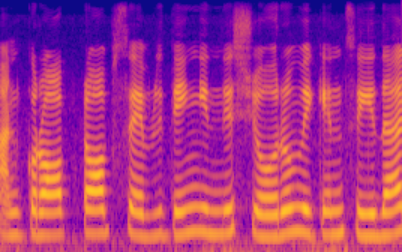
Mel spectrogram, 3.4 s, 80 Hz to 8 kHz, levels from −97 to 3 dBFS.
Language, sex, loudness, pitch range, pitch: English, female, -16 LUFS, 220-240 Hz, 230 Hz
